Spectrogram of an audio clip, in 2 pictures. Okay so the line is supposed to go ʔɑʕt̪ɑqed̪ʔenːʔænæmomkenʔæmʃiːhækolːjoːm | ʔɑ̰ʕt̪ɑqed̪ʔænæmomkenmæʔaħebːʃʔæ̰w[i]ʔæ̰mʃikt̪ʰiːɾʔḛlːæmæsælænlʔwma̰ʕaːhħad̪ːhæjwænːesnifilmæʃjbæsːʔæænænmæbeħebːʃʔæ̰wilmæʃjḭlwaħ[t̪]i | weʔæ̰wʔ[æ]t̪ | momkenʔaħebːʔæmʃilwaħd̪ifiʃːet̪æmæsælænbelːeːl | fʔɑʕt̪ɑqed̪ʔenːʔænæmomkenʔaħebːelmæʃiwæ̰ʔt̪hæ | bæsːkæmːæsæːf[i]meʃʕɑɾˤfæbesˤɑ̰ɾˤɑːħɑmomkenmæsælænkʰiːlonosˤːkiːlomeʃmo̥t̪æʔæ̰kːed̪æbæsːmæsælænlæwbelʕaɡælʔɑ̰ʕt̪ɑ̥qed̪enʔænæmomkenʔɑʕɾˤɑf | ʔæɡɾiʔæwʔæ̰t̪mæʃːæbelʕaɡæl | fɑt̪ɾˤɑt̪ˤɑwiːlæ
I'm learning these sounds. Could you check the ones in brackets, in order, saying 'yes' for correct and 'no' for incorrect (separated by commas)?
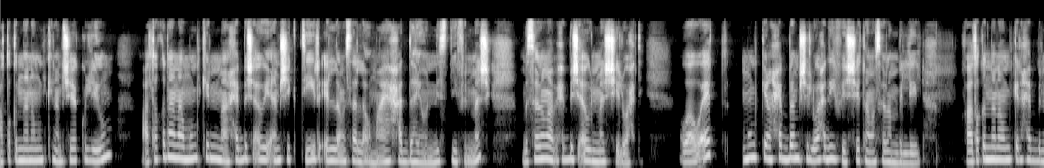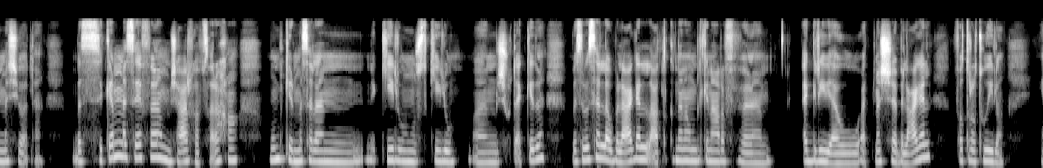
yes, no, no, no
